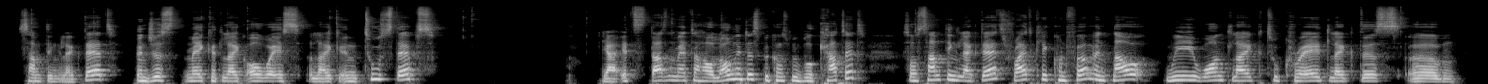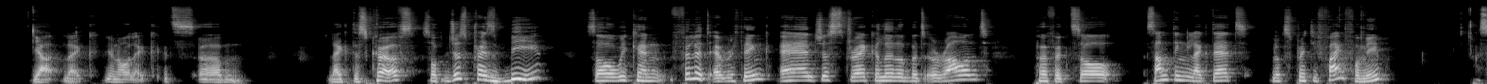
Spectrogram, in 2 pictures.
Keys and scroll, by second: 19.8 b.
